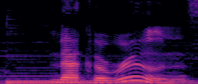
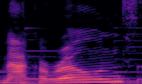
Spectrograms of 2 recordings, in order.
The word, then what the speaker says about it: macaron: Macaroons are often confused with macarons because some people pronounce the name of the brightly colored macarons as macaroons.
